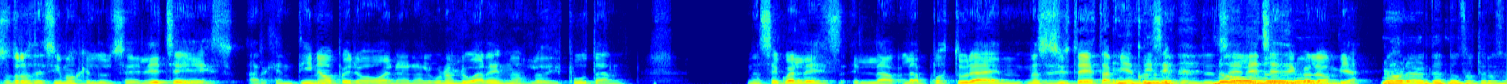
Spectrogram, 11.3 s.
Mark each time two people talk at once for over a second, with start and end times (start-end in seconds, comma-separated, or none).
8.4-10.3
